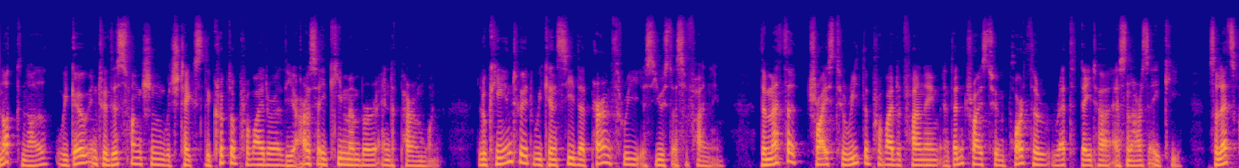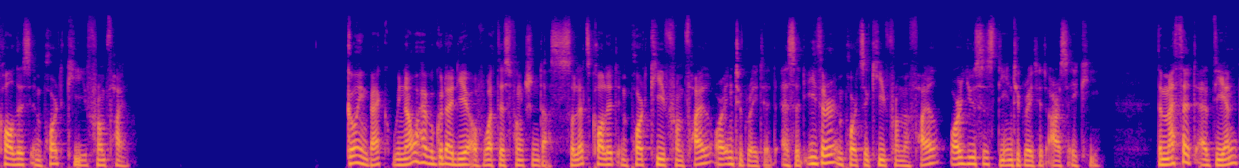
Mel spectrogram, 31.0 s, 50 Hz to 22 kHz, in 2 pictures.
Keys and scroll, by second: 21.0-22.2 typing, 23.4-26.2 typing.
